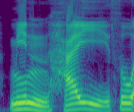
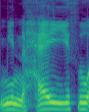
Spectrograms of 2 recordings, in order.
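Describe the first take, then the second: First: The vowel in 'haitsu' is a soft 'ai'. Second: The vowel in 'haitsu' leans toward 'e'. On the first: The speaker calls it right. "dibaca lunak saja" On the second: The speaker calls it wrong. "Jangan sampai condong ke e"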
